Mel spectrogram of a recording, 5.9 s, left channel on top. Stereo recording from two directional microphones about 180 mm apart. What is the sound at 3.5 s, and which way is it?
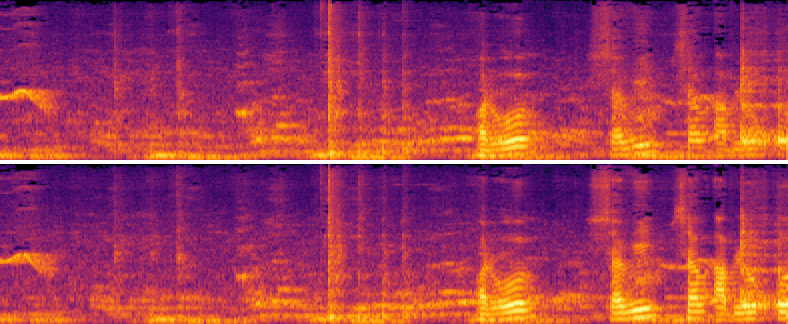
Speech, 5° right (ahead or behind).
